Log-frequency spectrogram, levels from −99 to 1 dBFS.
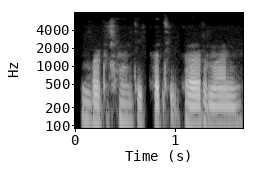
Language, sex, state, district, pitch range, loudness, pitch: Awadhi, male, Chhattisgarh, Balrampur, 105-120 Hz, -28 LUFS, 110 Hz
